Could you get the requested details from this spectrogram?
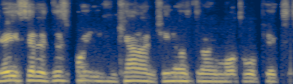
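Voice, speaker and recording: Recorded with a dry, close sound and no echo, a man speaks in a somewhat breathy voice. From New Mexico. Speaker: sports podcast host. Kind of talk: live watch-party commentary. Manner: casual, animated.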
